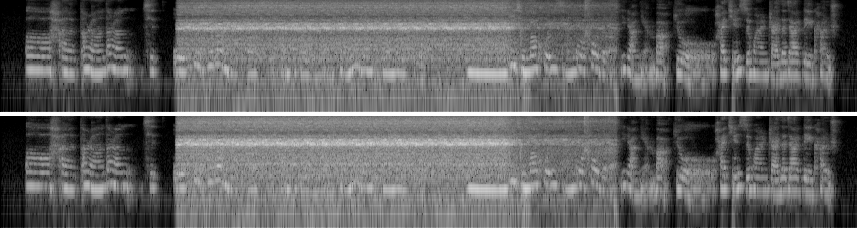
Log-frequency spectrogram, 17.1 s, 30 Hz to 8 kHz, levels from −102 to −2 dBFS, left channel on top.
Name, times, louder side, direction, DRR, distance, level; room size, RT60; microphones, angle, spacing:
voice 1, 0.5-3.1 3.4-9.0 9.3-16.7, equal, 5° right, -6 dB, 1.1 m, -39 dB
sound 1, 3.5-12.3, right 7 dB, 45° right, 0.3 m, -28 dB
2.4 x 2.4 x 2.5 m, 0.23 s
head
